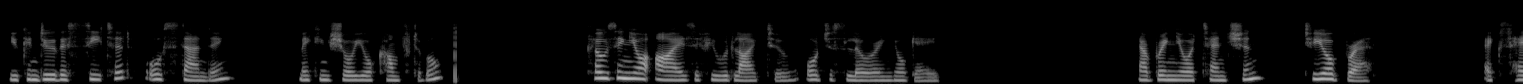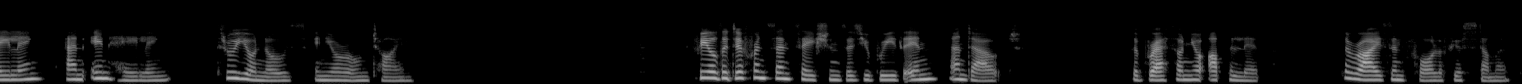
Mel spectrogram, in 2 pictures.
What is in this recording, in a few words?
One minute breathing meditation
